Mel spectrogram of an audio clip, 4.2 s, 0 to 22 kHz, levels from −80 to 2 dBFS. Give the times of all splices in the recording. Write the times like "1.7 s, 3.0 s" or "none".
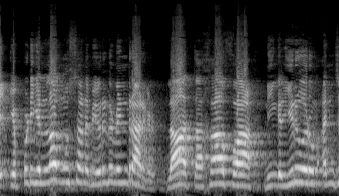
2.0 s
